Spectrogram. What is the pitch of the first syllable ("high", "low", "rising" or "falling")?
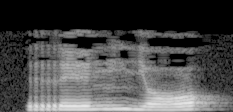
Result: rising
